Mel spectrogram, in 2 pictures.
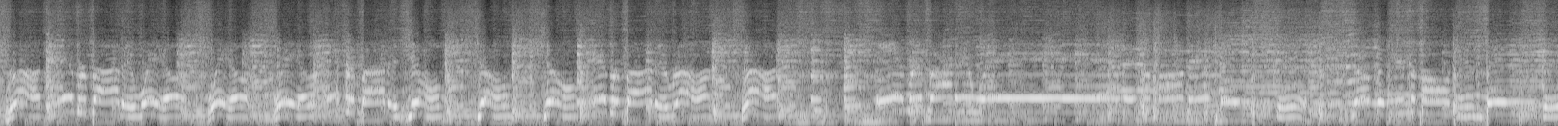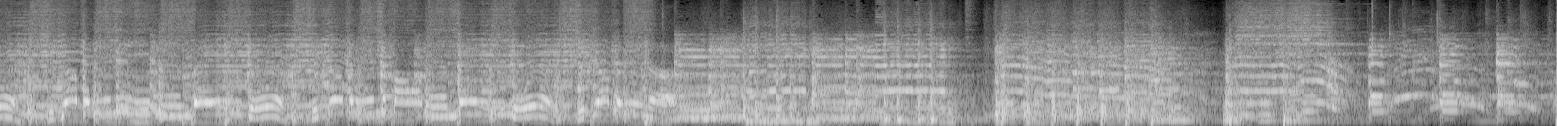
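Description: Live blues band playing an instrumental passage: saxophone lines over electric guitar, bass and drums, with one long held note about ten seconds in. Near the end the band breaks off briefly a few times.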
